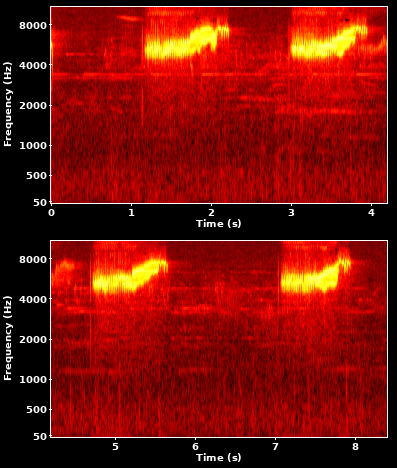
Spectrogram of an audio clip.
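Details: Common starling courting at its finished nest on a farm in the Allgäu in spring: a high, rising, slightly buzzy whistle about a second long, repeated four times roughly every two seconds over faint steady hiss.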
